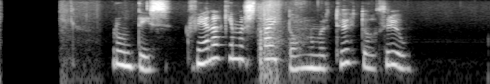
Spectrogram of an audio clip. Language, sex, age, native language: Icelandic, female, 20-29, Icelandic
